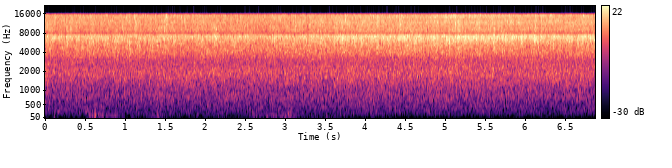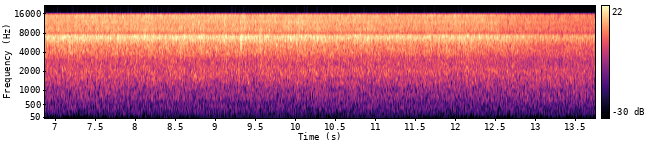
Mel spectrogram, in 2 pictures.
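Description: Heavy rain downpour: a steady, dense hiss of rain falling on wet paving and trees. A few brief low thumps sound in the first three seconds.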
